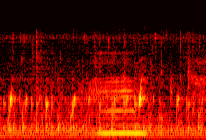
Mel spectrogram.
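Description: Small aquarium filter's water trickling and gurgling steadily, with a low hum under it. A voice holds a short hesitating 'um' about a second in.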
